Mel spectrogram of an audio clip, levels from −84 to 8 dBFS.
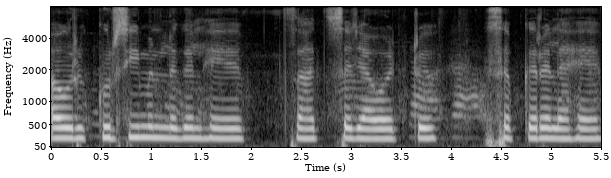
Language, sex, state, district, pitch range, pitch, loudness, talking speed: Sadri, female, Chhattisgarh, Jashpur, 210-220 Hz, 215 Hz, -15 LUFS, 130 wpm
